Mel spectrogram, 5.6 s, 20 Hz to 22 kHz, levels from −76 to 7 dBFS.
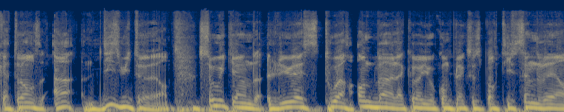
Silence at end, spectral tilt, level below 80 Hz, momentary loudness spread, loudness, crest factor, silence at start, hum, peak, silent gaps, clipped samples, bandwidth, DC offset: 0 s; -4.5 dB/octave; -28 dBFS; 3 LU; -16 LUFS; 10 dB; 0 s; none; -6 dBFS; none; under 0.1%; 16 kHz; under 0.1%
